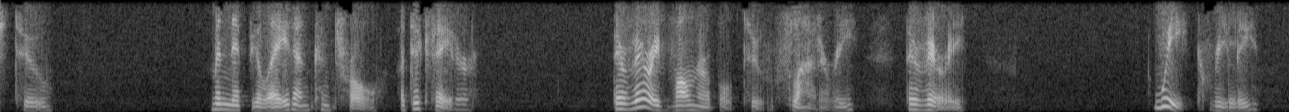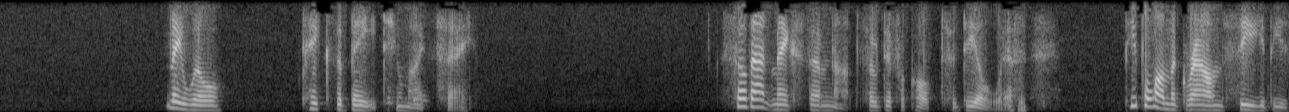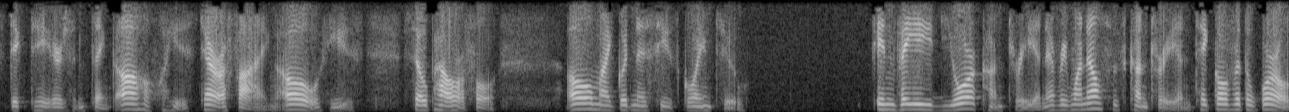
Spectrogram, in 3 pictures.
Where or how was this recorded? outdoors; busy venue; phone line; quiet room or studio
phone line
